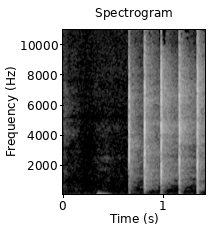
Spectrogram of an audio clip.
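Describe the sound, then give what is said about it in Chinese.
A short run of hand clapping by a guest clapping for herself as she is welcomed: six quick, evenly spaced, sharp claps at a steady brisk rhythm, preceded by a soft low thump, with no voices. “自己拍手。”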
